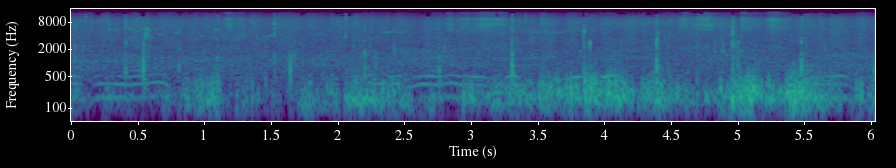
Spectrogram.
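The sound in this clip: Footsteps of people walking outdoors beside a river at twilight, irregular soft steps under scattered bird chirps and faint voices.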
